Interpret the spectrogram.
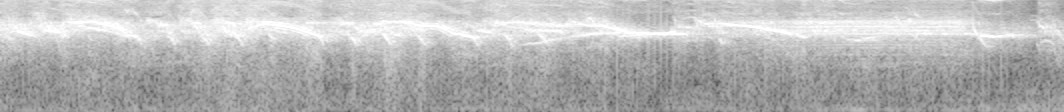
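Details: Sparrow chirping from many birds at once: a steady wash of bright, high twittering with repeated downward-sliding whistled notes standing out above the crowd.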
